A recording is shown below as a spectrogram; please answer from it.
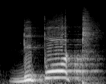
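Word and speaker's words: depot: फिर देखो डिपोर्ट डिपोर्ट नहीं होता। इसमें टी साइलेंट रहता है।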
